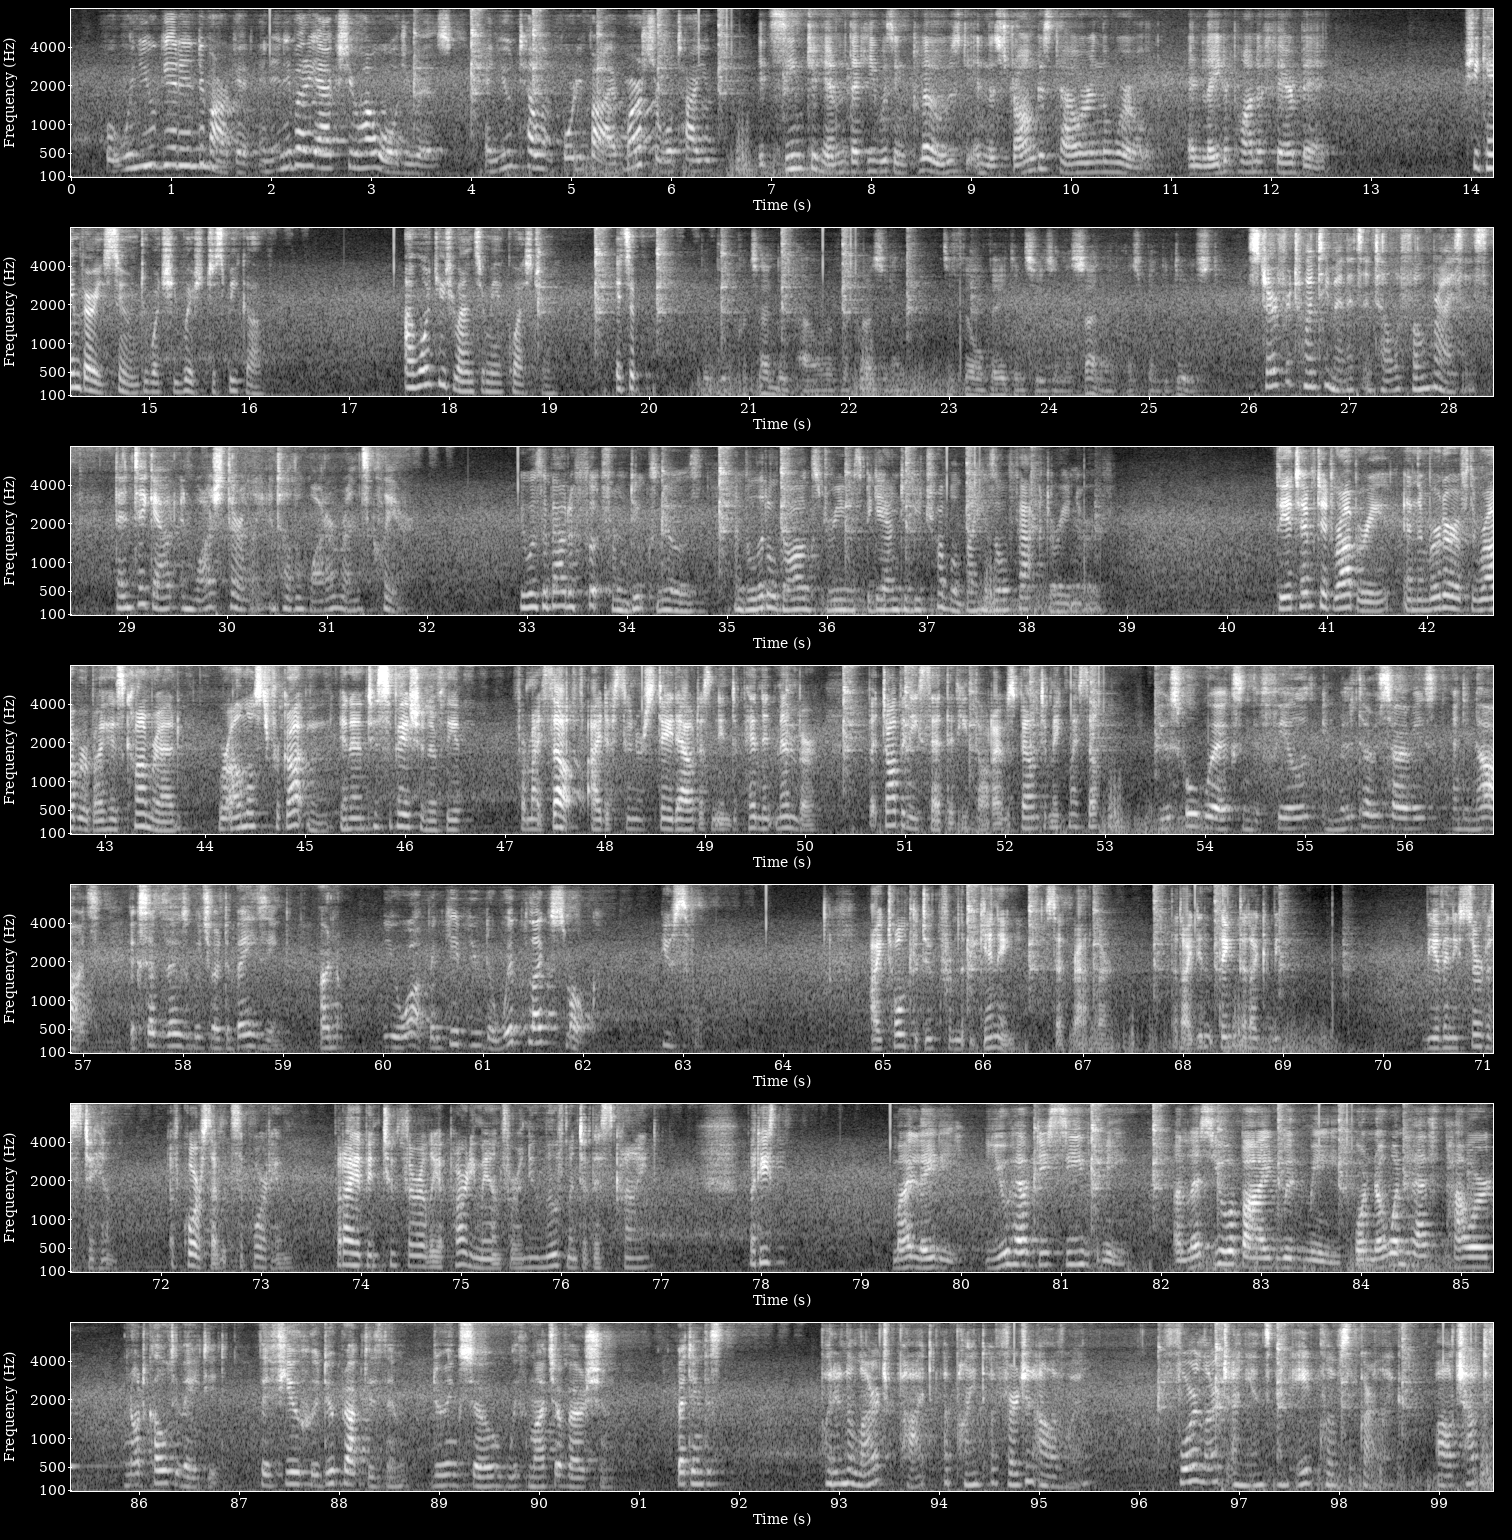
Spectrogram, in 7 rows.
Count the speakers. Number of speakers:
nine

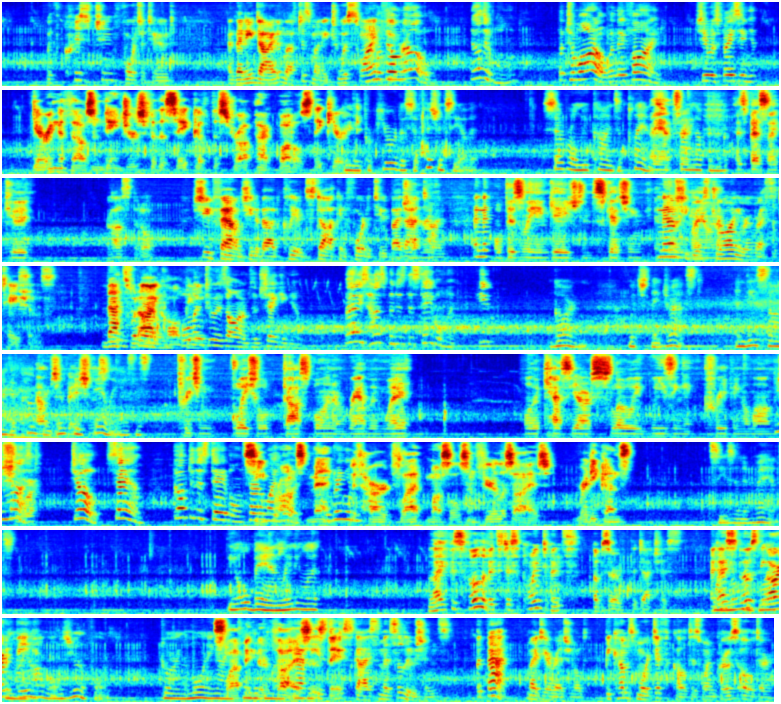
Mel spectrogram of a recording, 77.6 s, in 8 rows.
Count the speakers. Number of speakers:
five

